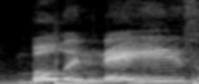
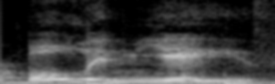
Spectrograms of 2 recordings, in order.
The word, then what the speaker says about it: Bolognese: building knees mind you I pronounced bolognaise or bowling yeas I've heard people pronounce it both ways so I'm probably gonna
